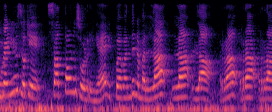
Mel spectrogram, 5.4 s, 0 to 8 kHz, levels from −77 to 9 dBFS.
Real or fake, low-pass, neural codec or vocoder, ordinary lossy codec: real; none; none; none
